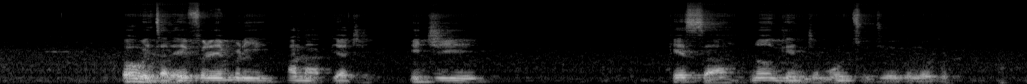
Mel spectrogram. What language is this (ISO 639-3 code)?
ibo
